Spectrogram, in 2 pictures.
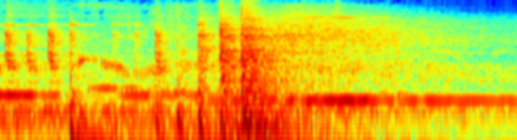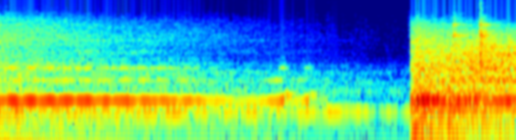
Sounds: Music

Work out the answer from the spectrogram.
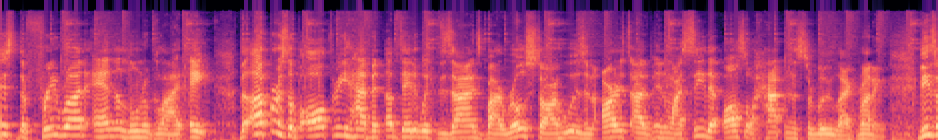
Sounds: Speech, Music

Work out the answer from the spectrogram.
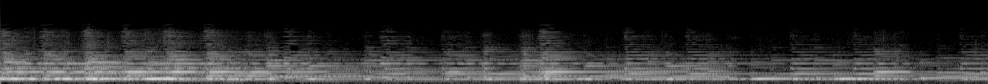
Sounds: Acoustic guitar, Strum, Guitar, Musical instrument, Plucked string instrument, Music

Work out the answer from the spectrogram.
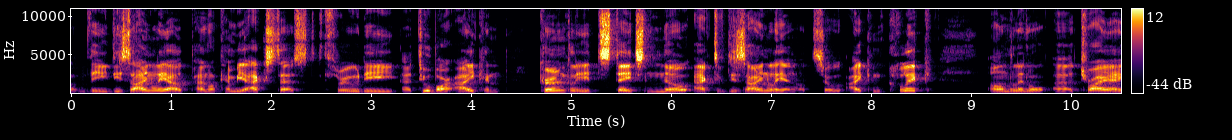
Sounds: Speech

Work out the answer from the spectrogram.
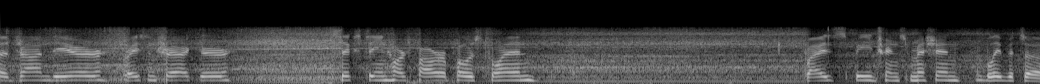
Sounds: Speech, Vehicle

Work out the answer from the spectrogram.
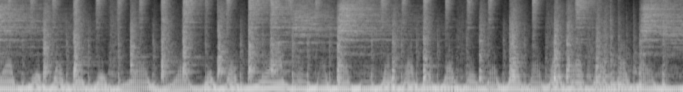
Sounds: Electronic music, Dubstep, Music

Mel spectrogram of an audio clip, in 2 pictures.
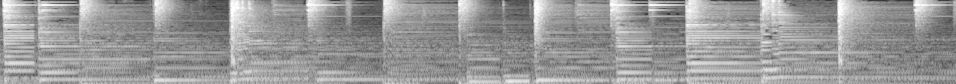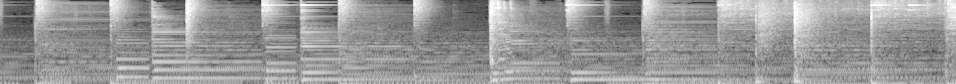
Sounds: Music

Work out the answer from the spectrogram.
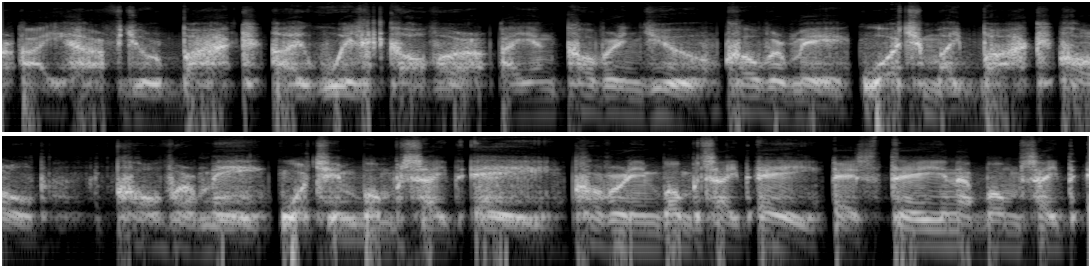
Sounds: Speech

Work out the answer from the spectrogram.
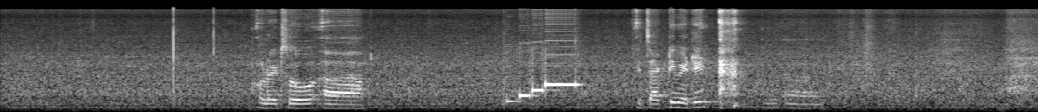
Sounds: inside a large room or hall, Speech

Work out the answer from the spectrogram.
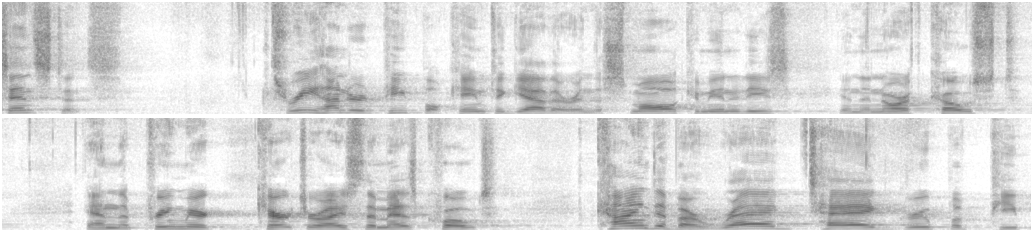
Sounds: Male speech, monologue, Speech

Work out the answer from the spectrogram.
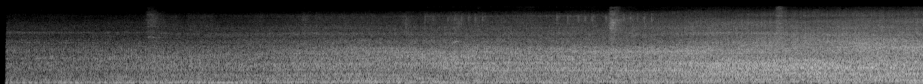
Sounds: driving buses, Vehicle, Bus

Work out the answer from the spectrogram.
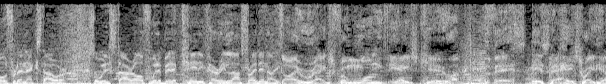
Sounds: Music, Speech

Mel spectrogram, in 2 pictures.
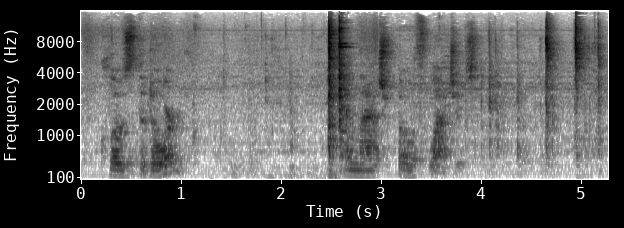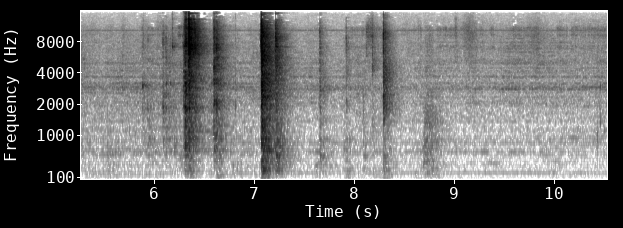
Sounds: Speech

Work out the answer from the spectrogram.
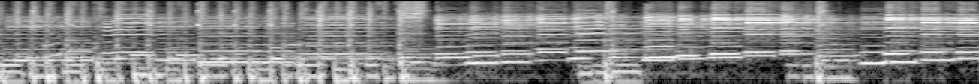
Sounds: Music, Background music, Folk music

